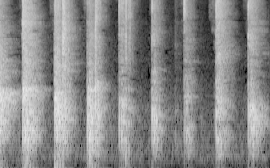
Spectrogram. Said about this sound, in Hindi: ताली बजाइए भैया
